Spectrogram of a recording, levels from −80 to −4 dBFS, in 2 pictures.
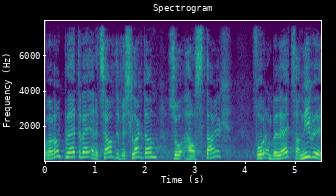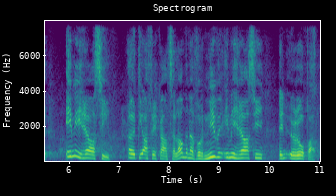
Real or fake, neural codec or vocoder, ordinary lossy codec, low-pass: fake; codec, 16 kHz, 2 kbps, FunCodec, trained on LibriTTS, 25 frames a second; none; none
